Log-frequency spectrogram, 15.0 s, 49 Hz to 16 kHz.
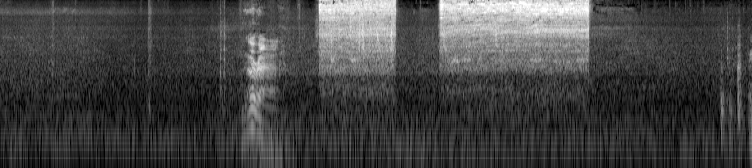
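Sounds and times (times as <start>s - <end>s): aerosol spray hissing: 6.3s - 8.0s, 8.8s - 11.8s.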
